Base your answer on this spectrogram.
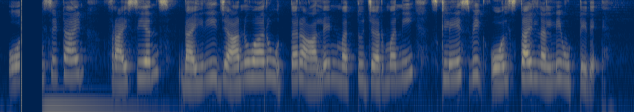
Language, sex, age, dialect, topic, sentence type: Kannada, female, 56-60, Mysore Kannada, agriculture, statement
